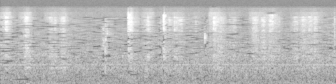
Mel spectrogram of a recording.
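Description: Very faint scratching of a felt-tip marker writing on paper, in short separate strokes.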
